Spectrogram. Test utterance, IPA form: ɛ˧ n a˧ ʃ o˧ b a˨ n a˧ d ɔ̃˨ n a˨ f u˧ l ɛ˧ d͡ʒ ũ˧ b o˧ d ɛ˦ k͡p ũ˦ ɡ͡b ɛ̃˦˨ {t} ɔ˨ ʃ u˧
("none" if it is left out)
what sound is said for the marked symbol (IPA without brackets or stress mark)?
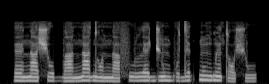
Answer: t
